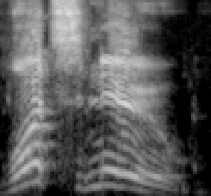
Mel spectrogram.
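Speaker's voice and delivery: loud, high shout after someone; yelled retort. Acted. Shopkeeper to the latecomer running away, yelling a retort. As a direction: holler it back, exasperated. [name] yells back in acted exchange.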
